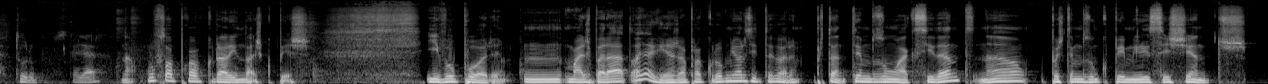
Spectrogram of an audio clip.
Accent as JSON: {"language": "Portuguese", "region": "Lisbon", "country": "Portugal", "said": "eu sou de Lisboa"}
